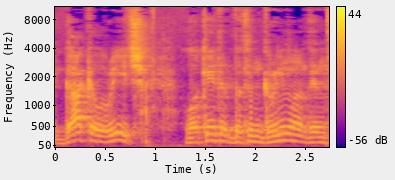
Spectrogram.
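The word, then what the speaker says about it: Gakkel: of the arctic called the guckel ridge and that's the russian pronunciation the gakul reach located between greenland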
